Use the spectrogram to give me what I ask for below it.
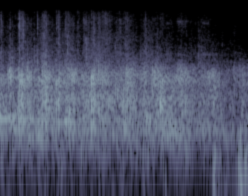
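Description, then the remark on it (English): An audience applauds in a steady, dense wash of clapping that holds at an even level for a few seconds without letting up. “By the way, round of applause.”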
